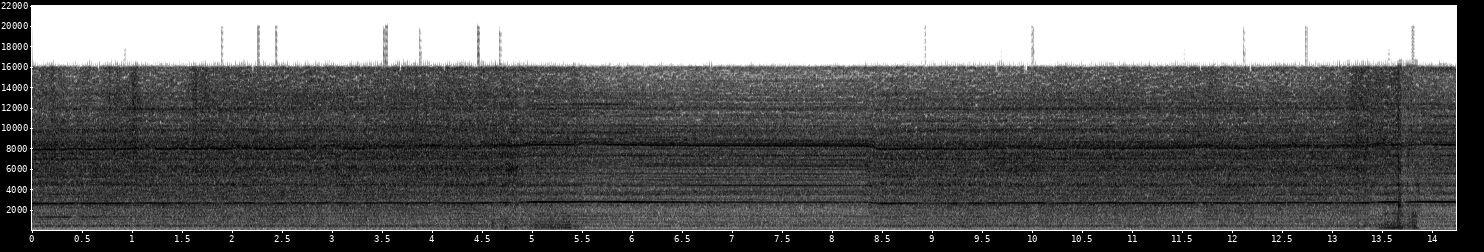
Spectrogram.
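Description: Warco WM180 lathe turning down a steel diameter, taking a millimetre cut at a time: a steady close machine whine and motor hum runs throughout, with faint brief cutting scrapes and no voices.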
